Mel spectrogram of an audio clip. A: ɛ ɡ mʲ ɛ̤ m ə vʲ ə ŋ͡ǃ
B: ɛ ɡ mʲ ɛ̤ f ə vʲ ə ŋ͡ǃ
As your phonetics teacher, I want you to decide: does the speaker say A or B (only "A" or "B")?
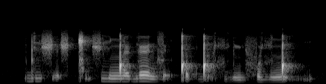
B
